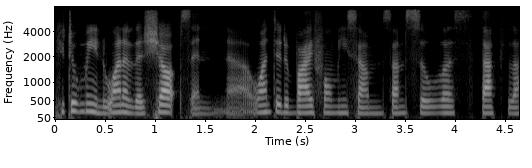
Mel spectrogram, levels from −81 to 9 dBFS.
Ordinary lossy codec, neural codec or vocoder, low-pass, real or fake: none; codec, 16 kHz, about 1 kbps, DyCAST, with the encoder's durations; 7.2 kHz; fake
